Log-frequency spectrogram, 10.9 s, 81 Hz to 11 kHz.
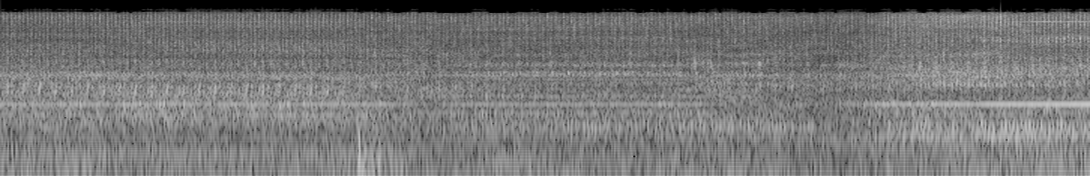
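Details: Peugeot/Citroën TU5JP4 petrol engine at idle: steady light ticking knock, about three per second, over the running noise; cause not evident.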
